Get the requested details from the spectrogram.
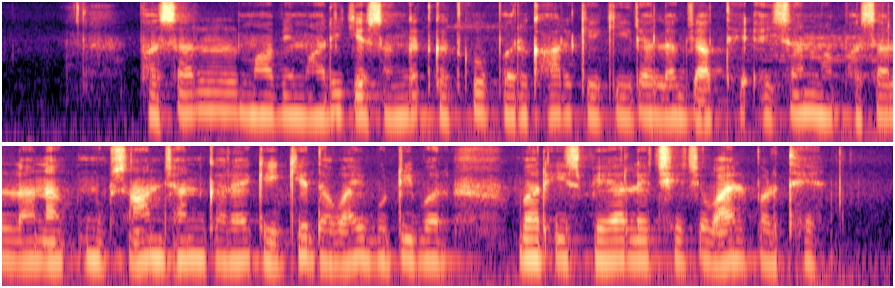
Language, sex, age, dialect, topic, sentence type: Chhattisgarhi, male, 18-24, Western/Budati/Khatahi, agriculture, statement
